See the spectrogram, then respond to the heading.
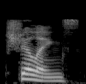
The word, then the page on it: shillings: British English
